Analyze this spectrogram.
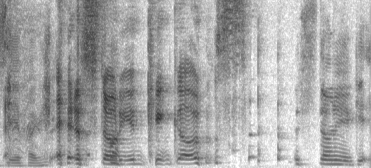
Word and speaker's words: Kinko's: Estonian Kinkos. Estonian. Yes, it's pronounced Kinkos.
